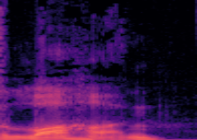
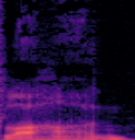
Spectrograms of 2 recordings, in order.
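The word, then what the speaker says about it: Lawhon: Paula's website, in case you want to see something on her website, is Lahan. That's L-A-W-H-O-N, pronounced Lahan.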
